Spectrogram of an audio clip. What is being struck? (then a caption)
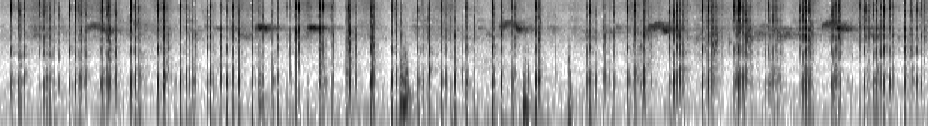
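Plastic concealer stick. A slim, hollow black plastic concealer stick with a beige label is held close and tapped and scratched with fingernails. It makes a rapid run of dry, hollow, low-pitched taps, each dying away almost at once, with light scratching between them.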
